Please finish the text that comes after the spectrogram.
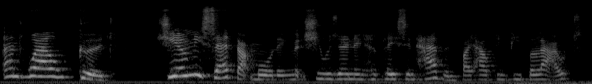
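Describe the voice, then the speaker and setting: A woman's voice: fairly high pitch, moderate pace, a bit bright, close to an everyday voice. A woman acting a resentful, self-justifying schoolgirl daughter in an amateur radio drama. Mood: defensive. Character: resentful schoolgirl daughter testifying in afterlife court. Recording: hissy amateur recording, background noise.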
